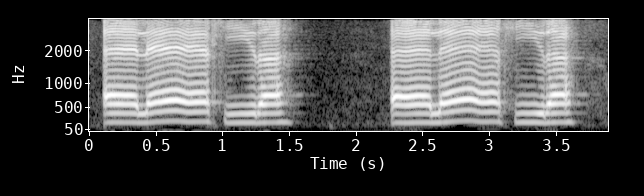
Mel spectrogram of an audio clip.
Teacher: طيب اللفظ الرابع الآخرة، شوف الهمزة، شوف اللام ساكنة الآخرة، هنقل حركة الهمزة للام فتصير الآخرة الآخرة. · Term: النقل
